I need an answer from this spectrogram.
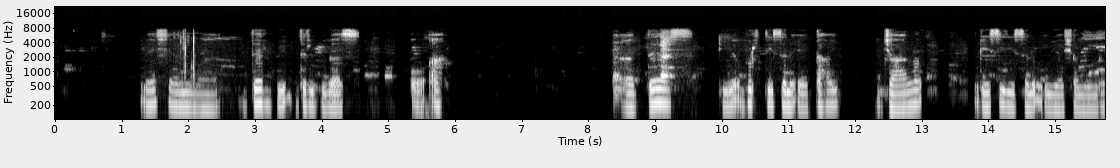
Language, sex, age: Somali, female, 18-24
